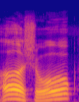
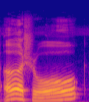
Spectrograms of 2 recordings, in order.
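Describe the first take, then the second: First: The name is called in a thin, soft voice. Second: The name is called in a thin, soft voice.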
